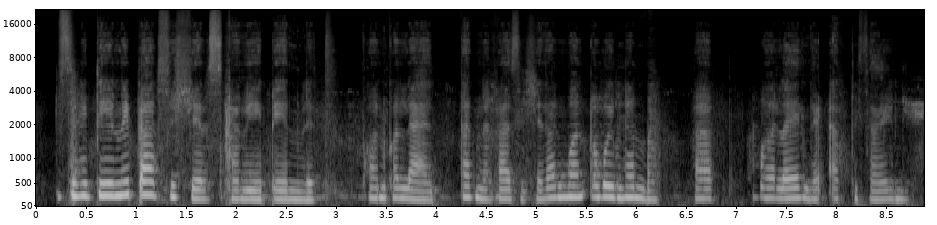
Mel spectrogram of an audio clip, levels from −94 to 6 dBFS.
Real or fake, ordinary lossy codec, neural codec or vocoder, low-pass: fake; none; codec, 44.1 kHz, 1.7 kbps, Pupu-Codec; none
